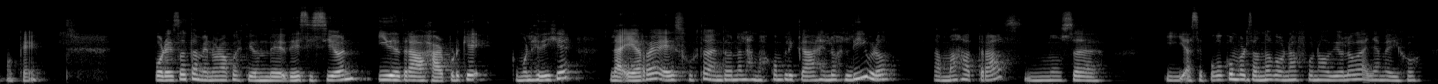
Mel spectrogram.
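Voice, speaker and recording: Paraguayan woman teaching German pronunciation. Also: mid-range voice. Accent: Paraguayan Spanish. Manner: checks in constantly with "¿ya?" and "¿ok?"; models German words slowly and repeats them. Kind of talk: online language lesson.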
